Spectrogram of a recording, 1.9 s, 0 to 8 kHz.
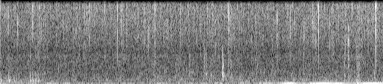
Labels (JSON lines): {"label": "biophony", "recorder": "SoundTrap 300"}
